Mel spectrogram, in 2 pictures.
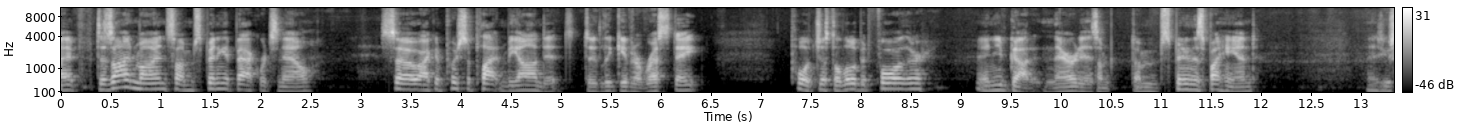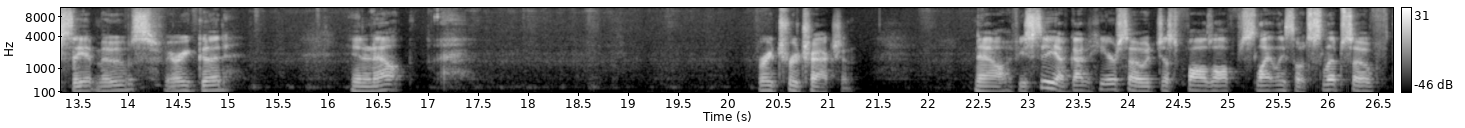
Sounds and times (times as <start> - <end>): Speech: 0.0 - 2.6, 3.2 - 6.5, 7.3 - 12.0, 13.0 - 15.2, 16.2 - 16.8, 20.3 - 21.3, 22.4 - 26.6.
